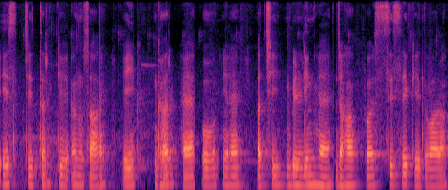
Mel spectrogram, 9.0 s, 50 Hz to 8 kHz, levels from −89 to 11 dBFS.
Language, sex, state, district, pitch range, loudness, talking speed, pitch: Hindi, male, Rajasthan, Churu, 100-105 Hz, -20 LUFS, 115 wpm, 105 Hz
